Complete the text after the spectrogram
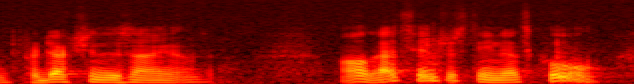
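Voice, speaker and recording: A man's fairly low-pitched voice with an American accent. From US, Miami, Florida (Cuban family). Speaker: cyber security expert, guest lecturer. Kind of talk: guest lecture. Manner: casual, storytelling.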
